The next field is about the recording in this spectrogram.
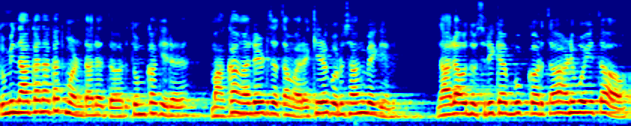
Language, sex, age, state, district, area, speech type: Goan Konkani, male, 18-30, Goa, Bardez, urban, spontaneous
